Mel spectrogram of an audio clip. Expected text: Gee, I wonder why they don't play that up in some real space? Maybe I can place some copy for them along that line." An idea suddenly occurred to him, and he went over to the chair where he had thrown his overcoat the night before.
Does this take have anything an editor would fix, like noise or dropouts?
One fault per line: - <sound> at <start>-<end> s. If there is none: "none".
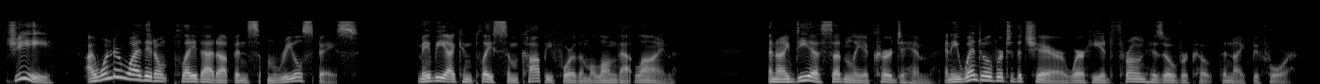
- dropout at 2.6-2.7 s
